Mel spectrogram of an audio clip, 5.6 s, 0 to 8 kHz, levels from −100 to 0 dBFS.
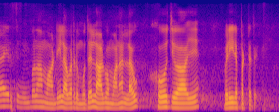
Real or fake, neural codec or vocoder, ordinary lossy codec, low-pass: fake; codec, 24 kHz, 1.2 kbps, DualCodec; none; 7.2 kHz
